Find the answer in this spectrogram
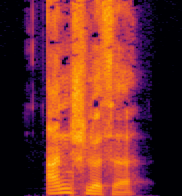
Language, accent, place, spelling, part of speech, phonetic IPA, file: German, Germany, Berlin, Anschlüsse, noun, [ˈanʃlʏsə], De-Anschlüsse.ogg
- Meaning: nominative/accusative/genitive plural of Anschluss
